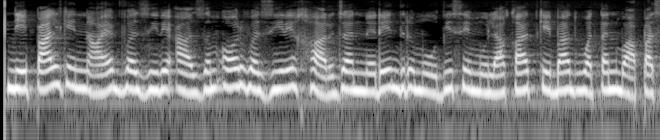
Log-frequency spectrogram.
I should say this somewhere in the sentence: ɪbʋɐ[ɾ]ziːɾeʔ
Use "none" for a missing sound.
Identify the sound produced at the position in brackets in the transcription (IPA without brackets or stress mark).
none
